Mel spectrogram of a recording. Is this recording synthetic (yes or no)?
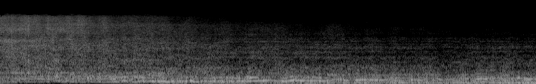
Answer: yes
